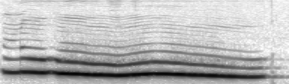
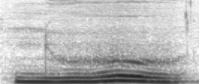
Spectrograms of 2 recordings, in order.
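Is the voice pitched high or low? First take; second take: high; low. First: The voice is pitched high and light. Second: The voice is pitched low and deep. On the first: "aber auch hoch" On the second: "Sie kann tief klingen"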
